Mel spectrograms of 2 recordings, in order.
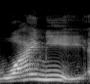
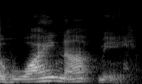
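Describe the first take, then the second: First: Said in the usual way. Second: "Why not me?" slowly, a pause after each word; slow, stress on why. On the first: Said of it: "If you stop asking". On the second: Shown as a demonstration. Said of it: "the question changed for me".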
